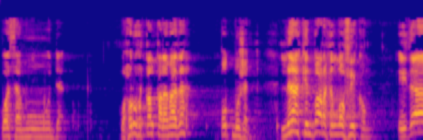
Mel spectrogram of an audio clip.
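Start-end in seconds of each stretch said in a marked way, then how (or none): 0.0-1.0 وثمود with long uu and an echoed د; clear qalqala. Shown as a demonstration. Teacher demonstrating a clearer release, clear qalqala. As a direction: bounce the final د of وثمود distinctly. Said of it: "قلقل أبين".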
